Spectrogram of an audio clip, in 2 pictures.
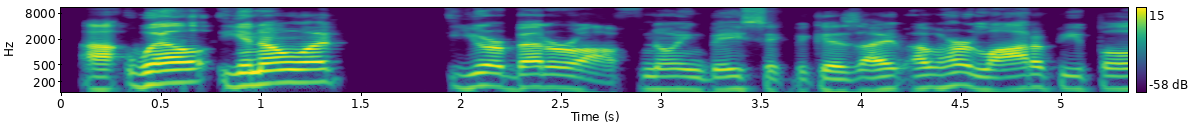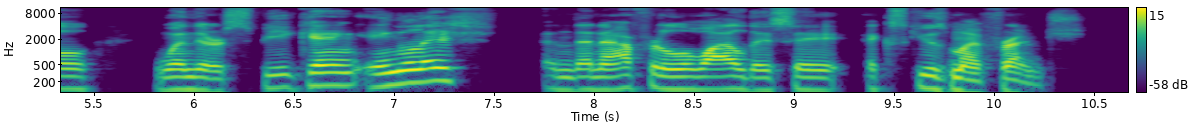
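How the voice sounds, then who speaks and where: With a non-native accent, a man speaks at medium pitch with ordinary pitch variation over a quiet background. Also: moderate pace. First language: not English. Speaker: professor. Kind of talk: lecture.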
